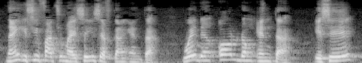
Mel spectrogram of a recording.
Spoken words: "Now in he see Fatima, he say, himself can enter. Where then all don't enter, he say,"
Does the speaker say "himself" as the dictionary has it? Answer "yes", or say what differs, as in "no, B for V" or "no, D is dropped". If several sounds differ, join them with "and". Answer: no, M is dropped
